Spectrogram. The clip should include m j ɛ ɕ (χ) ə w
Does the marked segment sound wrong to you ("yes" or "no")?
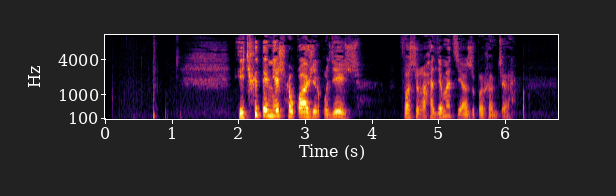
yes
